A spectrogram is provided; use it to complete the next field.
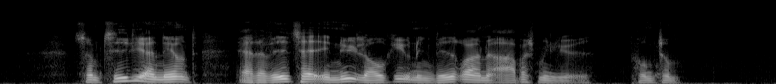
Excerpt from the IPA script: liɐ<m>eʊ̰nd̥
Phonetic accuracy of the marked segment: incorrect: n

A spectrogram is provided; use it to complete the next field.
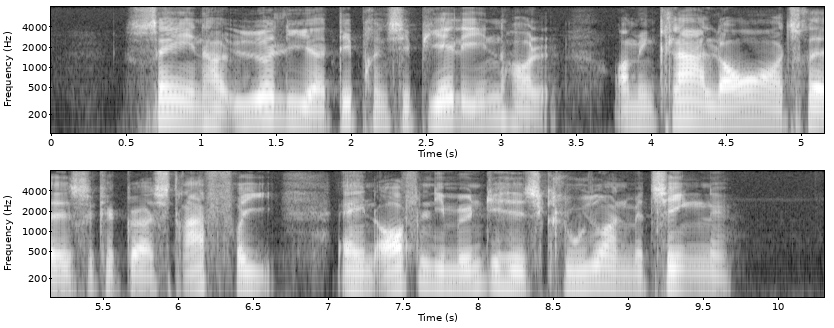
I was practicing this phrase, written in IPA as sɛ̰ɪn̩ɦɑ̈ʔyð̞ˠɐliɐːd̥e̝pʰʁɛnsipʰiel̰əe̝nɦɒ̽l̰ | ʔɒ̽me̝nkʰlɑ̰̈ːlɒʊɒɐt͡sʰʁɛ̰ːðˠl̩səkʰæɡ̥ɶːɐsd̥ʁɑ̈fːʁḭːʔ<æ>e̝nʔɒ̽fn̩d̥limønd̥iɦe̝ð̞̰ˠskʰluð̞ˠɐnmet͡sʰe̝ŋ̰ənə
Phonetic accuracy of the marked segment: correct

